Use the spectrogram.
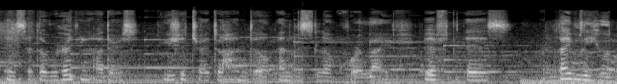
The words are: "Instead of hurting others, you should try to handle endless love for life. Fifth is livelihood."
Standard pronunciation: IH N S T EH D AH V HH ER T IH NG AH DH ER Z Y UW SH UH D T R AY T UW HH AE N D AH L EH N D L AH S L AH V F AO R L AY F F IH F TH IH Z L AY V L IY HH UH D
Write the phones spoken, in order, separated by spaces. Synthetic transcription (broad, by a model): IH N S T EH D AH V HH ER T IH NG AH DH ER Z Y UW SH UH D T R AY T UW HH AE N D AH L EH N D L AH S L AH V F AO R L AY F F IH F T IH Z L AY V L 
